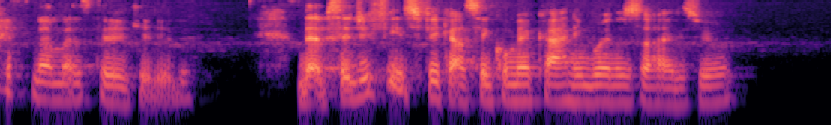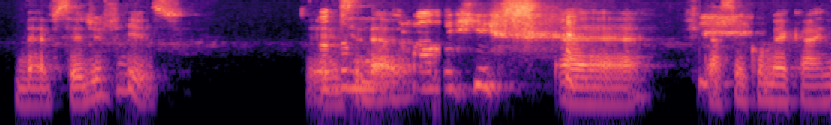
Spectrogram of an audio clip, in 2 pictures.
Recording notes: Online via Zoom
